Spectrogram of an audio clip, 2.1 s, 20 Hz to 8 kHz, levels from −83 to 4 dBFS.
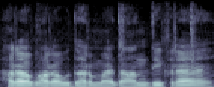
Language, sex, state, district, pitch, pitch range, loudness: Hindi, female, Chhattisgarh, Raipur, 135 Hz, 130-140 Hz, -19 LUFS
